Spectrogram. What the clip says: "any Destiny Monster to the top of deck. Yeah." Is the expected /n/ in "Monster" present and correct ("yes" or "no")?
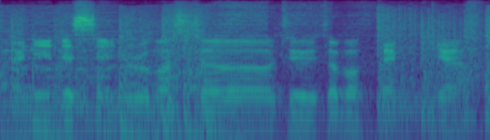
no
